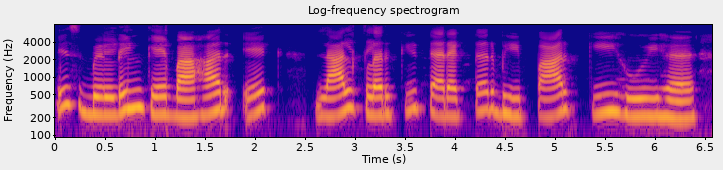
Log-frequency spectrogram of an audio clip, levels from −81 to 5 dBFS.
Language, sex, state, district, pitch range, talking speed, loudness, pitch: Hindi, female, Jharkhand, Garhwa, 215-270 Hz, 125 wpm, -17 LUFS, 230 Hz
